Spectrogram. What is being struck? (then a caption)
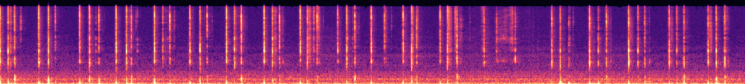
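Plastic pump bottle of gel. A partly full clear plastic pump bottle of hand gel is held in the hands and tapped by fingertips and nails close to the microphone. Many quick, dry, bright clicks in uneven bursts sound almost like typing on a keyboard, each dying away at once over a faint low hum.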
